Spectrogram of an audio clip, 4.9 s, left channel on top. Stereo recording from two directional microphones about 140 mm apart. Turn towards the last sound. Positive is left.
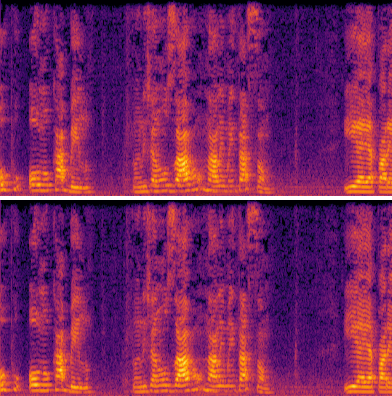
turn(degrees=-20)  # may be behind; listen again after turning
